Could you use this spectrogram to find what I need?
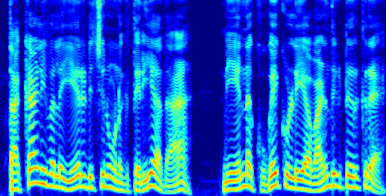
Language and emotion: Tamil, disgusted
